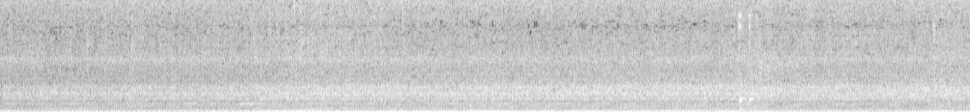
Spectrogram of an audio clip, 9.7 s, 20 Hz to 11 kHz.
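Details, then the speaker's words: Ball-bearing motor-fan salvaged from a destroyed room heater, fed 200 V AC from a variac: soft, steady low hum with even pitch, no rattle or grinding; quiet at 150 V, motor stays cool. Healthy motor. "we're at 200 volts AC now I can actually hear the motor running the vibrations"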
